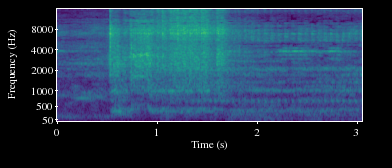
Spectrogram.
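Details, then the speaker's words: Hero Maestro Edge BS6 scooter with hard starting and stalling on throttle, checked after a fuel pressure test showing about 50 psi: quiet, then one short self-start crank catches instantly into a steady idle without stalling; healthy start. "இப்ப ஒரே அடியில வந்து self வந்து start ஆயிடுச்சு"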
